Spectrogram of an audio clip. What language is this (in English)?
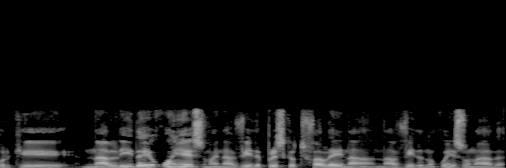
Portuguese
